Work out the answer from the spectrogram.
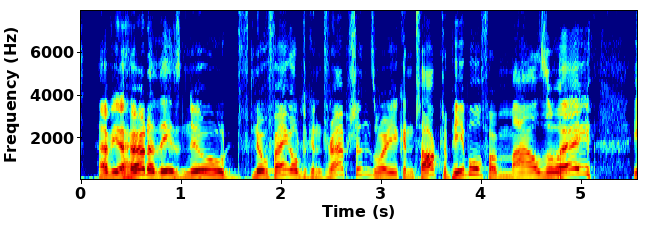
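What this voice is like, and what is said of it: Old-timey 1950s announcer voice. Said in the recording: “1950s announcer voice ... We just talk in that old voice.”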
